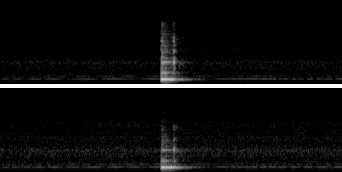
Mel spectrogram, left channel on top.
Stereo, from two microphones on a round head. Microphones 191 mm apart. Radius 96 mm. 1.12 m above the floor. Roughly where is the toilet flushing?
Left.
